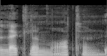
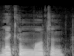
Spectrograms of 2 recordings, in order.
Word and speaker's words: Lachlan Morton: Äh, die Nummer von, du kannst sie besser aussprechen, McLagan. Weißt du, was äh, äh, Lachlan Morton. – Ja, genau, Lachlan Morton.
